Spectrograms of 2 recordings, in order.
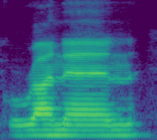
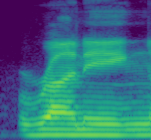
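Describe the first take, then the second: First: The word is clipped with the final g dropped. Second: The word is said fully with the final g. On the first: "we don't pronounce all the words all the time when we're singing" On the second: "we don't go like running a lot of times"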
